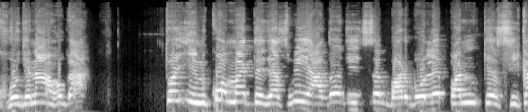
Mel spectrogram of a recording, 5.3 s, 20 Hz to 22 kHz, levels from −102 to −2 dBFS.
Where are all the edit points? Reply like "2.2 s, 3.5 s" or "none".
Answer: none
